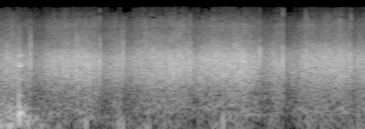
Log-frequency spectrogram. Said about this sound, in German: Komm auf die Bühne. Und du wirst natürlich, wenn du hier hochkommst, auch einen wunderbaren Applaus bekommen für unseren Gewinner.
